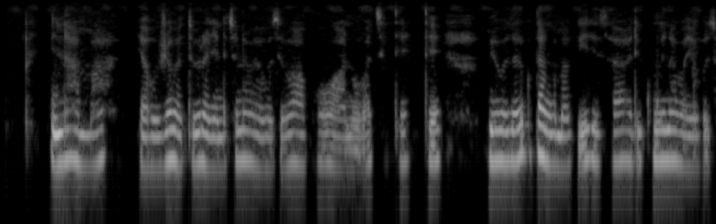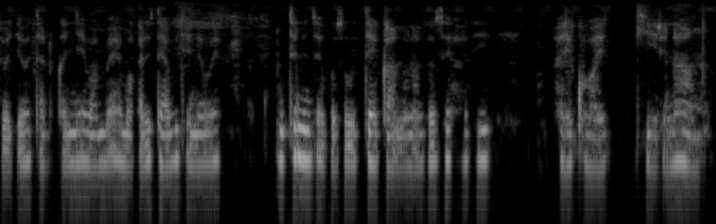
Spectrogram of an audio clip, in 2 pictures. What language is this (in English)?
Kinyarwanda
